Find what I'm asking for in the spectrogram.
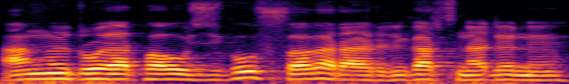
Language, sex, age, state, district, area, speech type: Bodo, male, 30-45, Assam, Kokrajhar, rural, spontaneous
